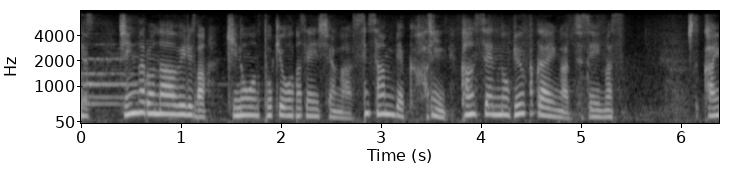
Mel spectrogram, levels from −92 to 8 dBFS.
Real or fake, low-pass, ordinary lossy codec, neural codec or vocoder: fake; 7.2 kHz; none; codec, 16 kHz, 6 kbps, DAC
